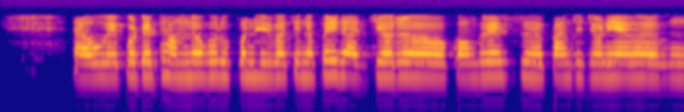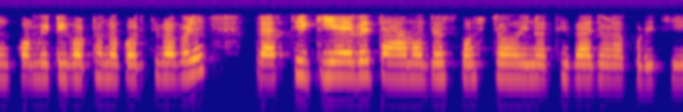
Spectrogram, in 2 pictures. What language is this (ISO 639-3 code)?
ori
